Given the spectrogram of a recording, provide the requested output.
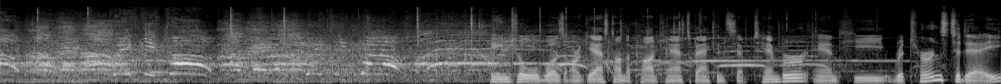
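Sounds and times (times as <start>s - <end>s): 
crowd cheer at campaign event: 0.0s - 9.5s
person leading a cheer: 1.1s - 9.4s
speech: 4.9s - 10.0s.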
